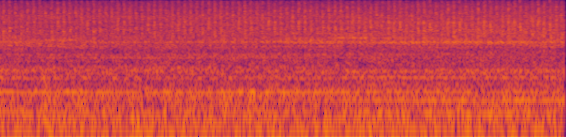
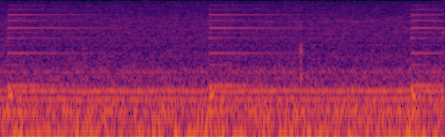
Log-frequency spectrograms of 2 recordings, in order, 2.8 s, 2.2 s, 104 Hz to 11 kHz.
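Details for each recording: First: Mercedes S550 salvage-auction car with a repainted rear and the newest-looking belt under the hood. The engine gives an even, steady idle hum over a hissy background with no knocks, misses or rattles. Normal idle. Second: the steering steering feels fine it's idling rough right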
